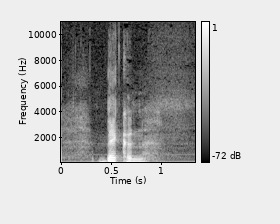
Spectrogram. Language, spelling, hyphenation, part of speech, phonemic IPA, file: Dutch, bekken, bek‧ken, noun / verb, /ˈbɛkə(n)/, Nl-bekken.ogg
- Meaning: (noun) 1. basin, broad-shaped liquid container 2. basin, geological depression 3. pelvis, basin-shaped body region 4. cymbal, two-part metallic percussion instrument; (verb) to peck (at a target)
